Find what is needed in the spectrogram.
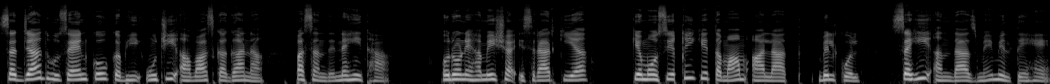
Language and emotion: Urdu, neutral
